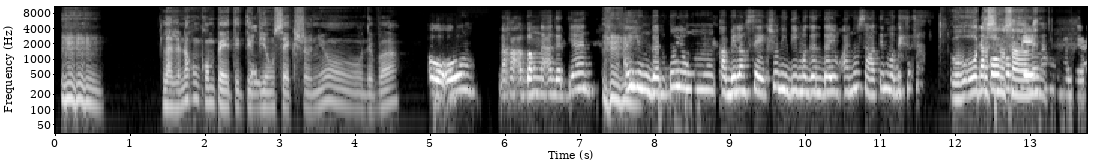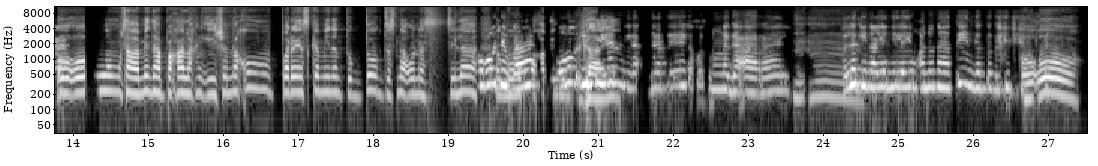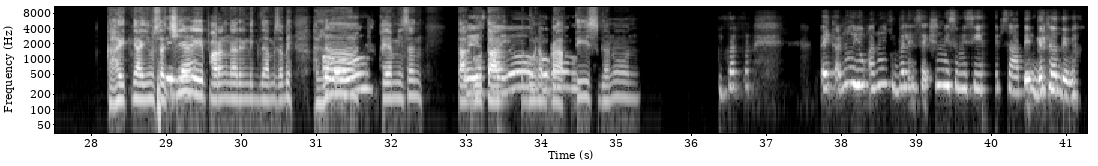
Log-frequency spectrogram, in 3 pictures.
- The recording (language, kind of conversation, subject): Filipino, unstructured, Ano ang pinakatumatak sa iyong karanasan sa isang espesyal na okasyon sa paaralan?
- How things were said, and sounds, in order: chuckle; static; chuckle; distorted speech; laughing while speaking: "ganto, ganyan"; chuckle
